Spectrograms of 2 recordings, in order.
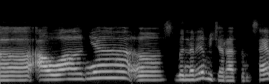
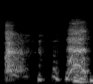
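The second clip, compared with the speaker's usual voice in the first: short high-pitched laugh; brief laugh mid-story; amused laugh; 6 semitones higher than usual. Real, not acted. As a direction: laugh at your own plea. Laughs at her own retold plea.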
